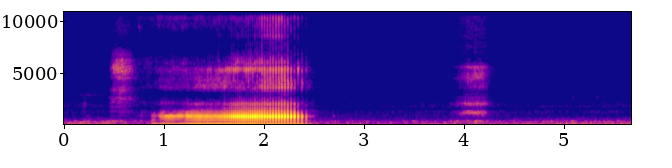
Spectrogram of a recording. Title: Pug Snore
